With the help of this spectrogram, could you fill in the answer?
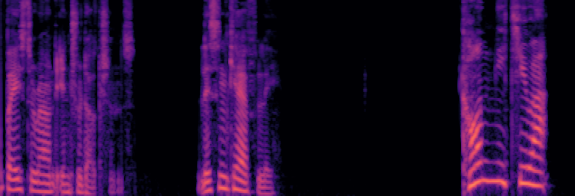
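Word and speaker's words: こんにちは: remember this new word try saying corn itchy wow quickly think of corns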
